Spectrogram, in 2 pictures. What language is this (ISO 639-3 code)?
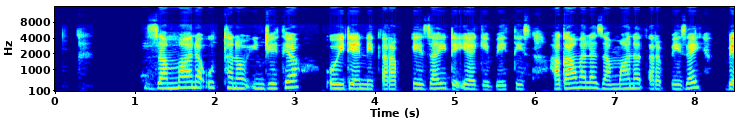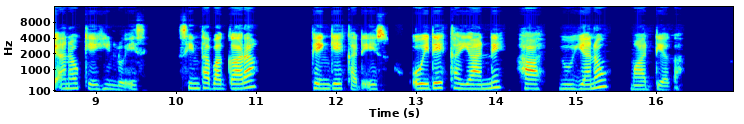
wal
